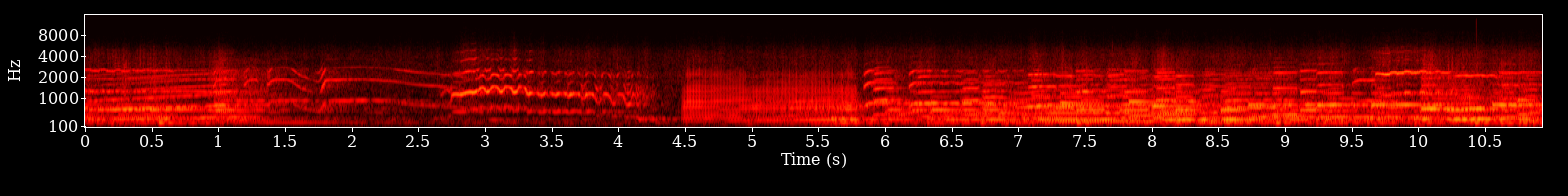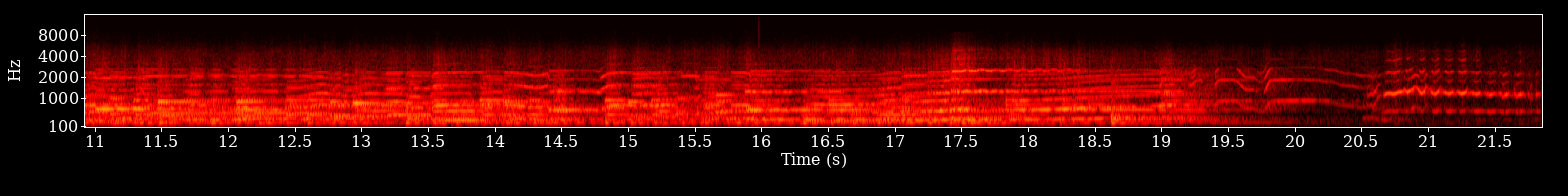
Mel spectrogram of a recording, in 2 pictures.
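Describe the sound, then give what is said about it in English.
An early jazz novelty record: a dense, lively ensemble with exaggerated sliding, whinnying and howling instrumental effects breaking in between phrases, loud and steady throughout with no talking. “It's a real novelty tune, you know. Lots of sound effects and lots of exaggerated tones, and it's really kind of silly, but it's also subversive for its day, you know.”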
